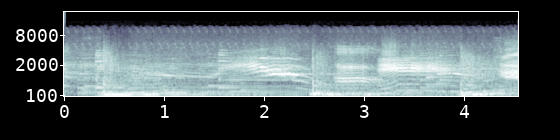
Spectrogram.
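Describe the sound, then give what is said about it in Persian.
A cat meows loudly in a series of drawn-out, wavering cries, about four calls in quick succession with rising and falling pitch, with no talking. “این نه که گربه دشمن جون”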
